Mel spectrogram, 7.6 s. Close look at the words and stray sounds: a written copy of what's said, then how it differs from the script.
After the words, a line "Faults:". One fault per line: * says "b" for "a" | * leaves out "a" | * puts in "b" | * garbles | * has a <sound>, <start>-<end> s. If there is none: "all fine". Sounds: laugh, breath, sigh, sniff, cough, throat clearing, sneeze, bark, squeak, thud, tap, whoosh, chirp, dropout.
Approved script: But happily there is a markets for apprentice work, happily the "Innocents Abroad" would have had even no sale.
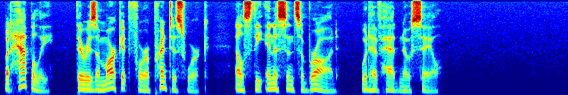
But happily there is a market for apprentice work, else the "Innocents Abroad" would have had no sale.
Faults:
* says "market" for "markets"
* says "else" for "happily"
* leaves out "even"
